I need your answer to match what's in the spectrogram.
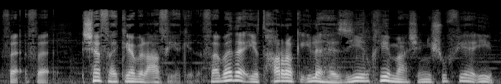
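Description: A man with an Egyptian accent tells an old tale in a chatty, casual way at a very fast clip, restarting phrases and turning to the listener with asides. His voice is mid-pitched, and soft music plays faintly behind him. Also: lively intonation, slightly rough. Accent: Egyptian Arabic. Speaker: storyteller. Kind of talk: casual storytelling.

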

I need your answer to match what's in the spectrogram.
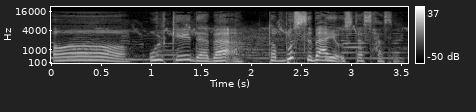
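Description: A woman with an Egyptian accent playing a proud young painter, firm and indignant, over soft music. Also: fairly high pitch, expressive, brisk, lightly acted. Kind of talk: radio drama acting.

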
